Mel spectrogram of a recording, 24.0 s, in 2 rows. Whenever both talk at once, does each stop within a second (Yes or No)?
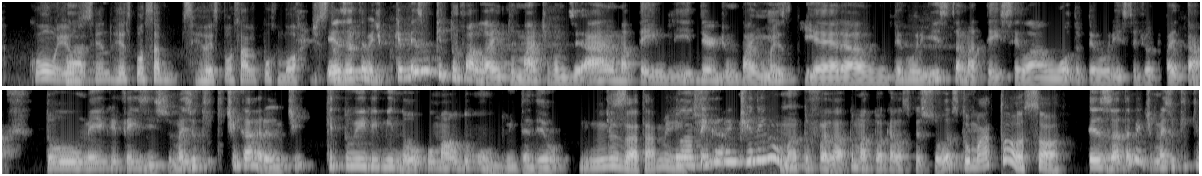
Yes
